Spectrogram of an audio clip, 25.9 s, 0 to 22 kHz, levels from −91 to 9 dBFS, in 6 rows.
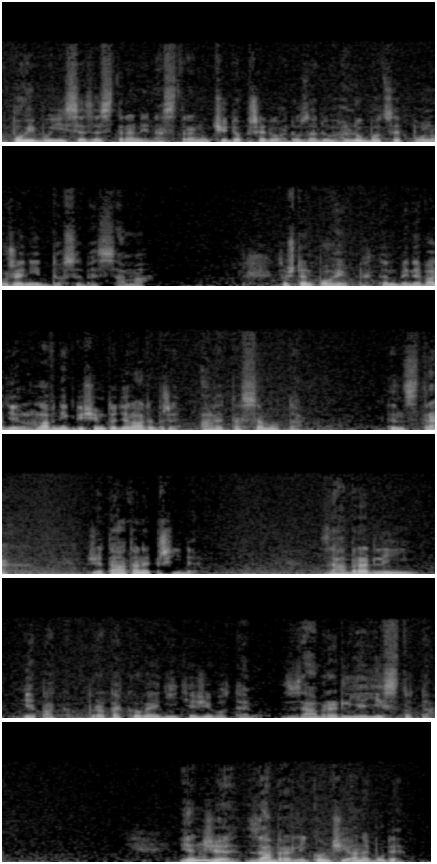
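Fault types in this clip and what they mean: overdone noise removal: A noise reduction stage was pushed too hard on this speech. Any frequency band that sits near the tool's noise estimate gets cut deeply or shut off, and softer parts of the voice get cut with it. Throughout the clip the background drops and breaks up into twinkling specks. On a spectrogram, pauses show as dark gaps scattered with isolated bright dots, and harmonics look patchy and ragged at the edges.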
